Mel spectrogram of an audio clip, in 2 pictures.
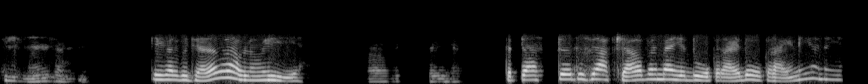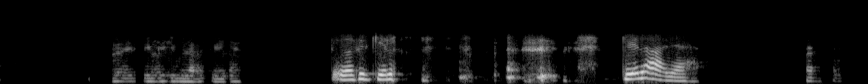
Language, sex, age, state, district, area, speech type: Dogri, female, 60+, Jammu and Kashmir, Reasi, rural, conversation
